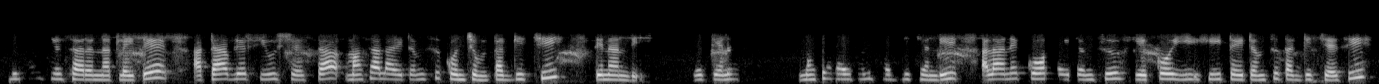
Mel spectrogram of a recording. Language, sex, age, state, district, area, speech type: Telugu, female, 18-30, Andhra Pradesh, Chittoor, urban, conversation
